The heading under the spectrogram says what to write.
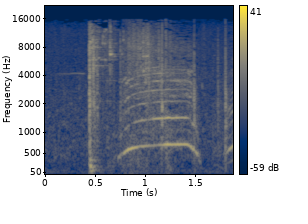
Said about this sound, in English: Thanks for breaking glass where my kids play.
